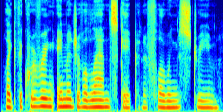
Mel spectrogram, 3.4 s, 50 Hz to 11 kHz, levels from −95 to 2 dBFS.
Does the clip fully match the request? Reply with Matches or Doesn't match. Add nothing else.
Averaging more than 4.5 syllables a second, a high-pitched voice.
Matches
